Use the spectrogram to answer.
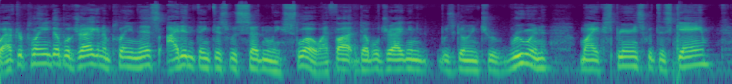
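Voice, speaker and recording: Very wide pitch swings from a man at a very fast pace. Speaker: video game collector YouTuber. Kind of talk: casual unboxing vlog.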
